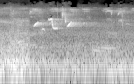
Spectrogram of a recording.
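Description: Birds chirping: a few short, downward-sliding calls about half a second to a second in, over a steady low background rumble.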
